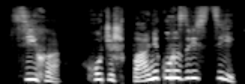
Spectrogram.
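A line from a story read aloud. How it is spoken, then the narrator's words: Hissed. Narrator (Russian): прошипела Кира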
